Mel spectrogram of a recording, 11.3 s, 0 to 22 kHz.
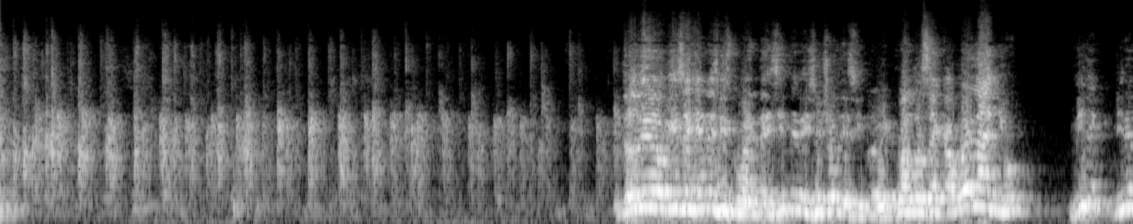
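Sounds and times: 
crowd of people clapping hands: 0:00.0 - 0:07.0
speech: 0:06.2 - 0:11.3.

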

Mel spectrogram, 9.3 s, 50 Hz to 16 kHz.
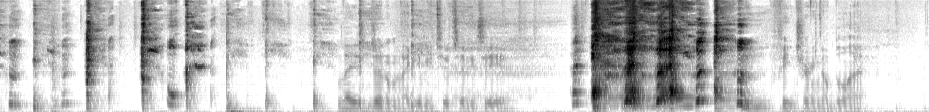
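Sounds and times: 
person coughing: 0:00.0 - 0:04.5, 0:05.8 - 0:07.6
speech: 0:03.5 - 0:08.8.

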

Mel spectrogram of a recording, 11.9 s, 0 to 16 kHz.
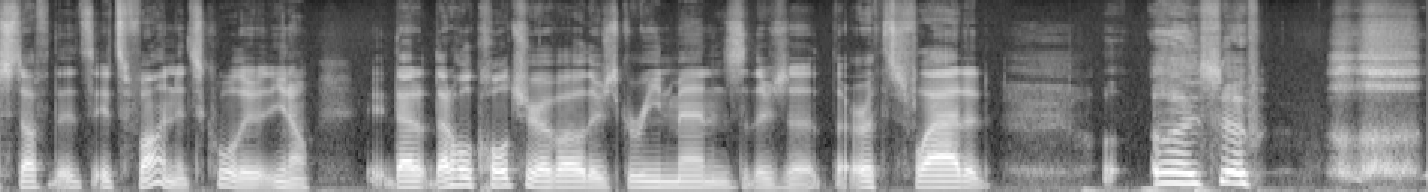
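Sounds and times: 
speech: 0:00.0 - 0:08.3, 0:09.2 - 0:11.5
person yawning with groaning breaths: 0:09.0 - 0:09.8, 0:11.1 - 0:11.8.

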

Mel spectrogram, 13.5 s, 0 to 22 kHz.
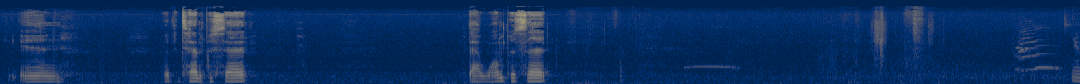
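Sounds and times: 
steady low hum: 0:00.0 - 0:13.4
speech: 0:00.3 - 0:00.9, 0:02.0 - 0:03.2, 0:05.8 - 0:07.0
cat meowing: 0:08.5 - 0:09.3, 0:12.7 - 0:13.4.

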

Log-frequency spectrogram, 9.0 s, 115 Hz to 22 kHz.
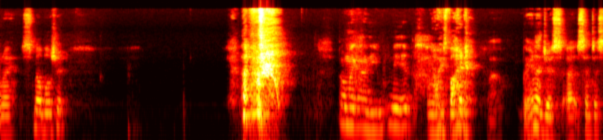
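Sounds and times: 
speech: 0:00.1 - 0:01.2, 0:03.4 - 0:04.2, 0:05.1 - 0:09.0
sneeze: 0:03.6 - 0:04.5.

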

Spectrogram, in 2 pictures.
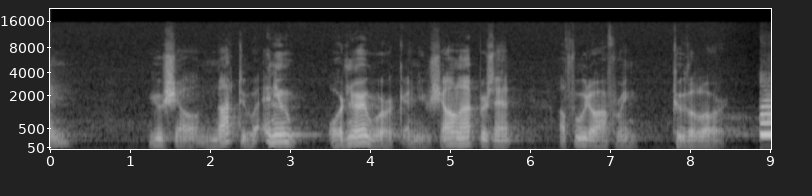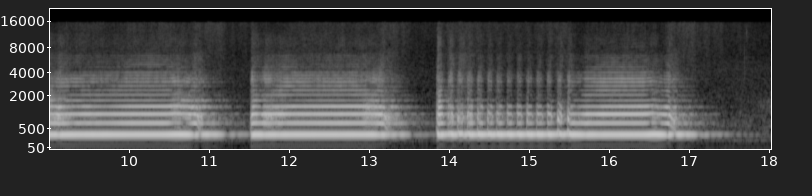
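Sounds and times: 
speech: 0:01.3 - 0:09.3
shofar ram's horn being blown: 0:08.8 - 0:17.6.

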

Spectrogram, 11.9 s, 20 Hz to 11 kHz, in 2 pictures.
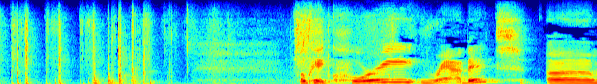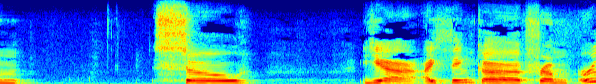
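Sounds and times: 
tarot cards being shuffled before drawing a card: 0:00.0 - 0:02.3
speech: 0:03.0 - 0:06.3, 0:07.8 - 0:08.5, 0:09.6 - 0:11.9.

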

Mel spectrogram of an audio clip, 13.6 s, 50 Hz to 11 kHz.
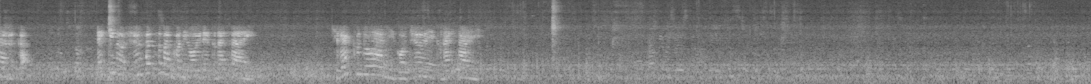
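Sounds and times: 
person making announcements: 0:00.0 - 0:00.5, 0:01.2 - 0:03.3, 0:04.1 - 0:06.2
train rumbling: 0:00.0 - 0:13.6.

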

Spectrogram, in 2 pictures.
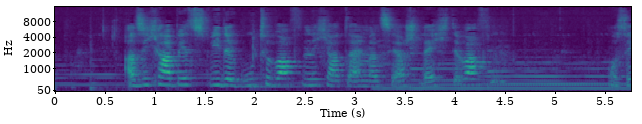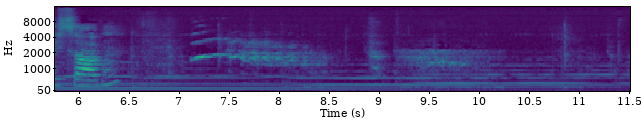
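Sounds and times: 
speech: 0:00.7 - 0:04.6, 0:05.6 - 0:06.5
horse neighing: 0:06.8 - 0:10.2.

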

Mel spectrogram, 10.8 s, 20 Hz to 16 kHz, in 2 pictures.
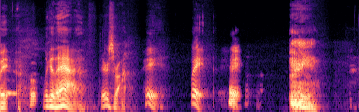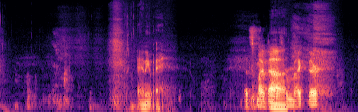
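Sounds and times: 
speech: 0:00.0 - 0:03.1, 0:09.1 - 0:10.3
loud harsh throat-clearing cough: 0:04.3 - 0:04.9.

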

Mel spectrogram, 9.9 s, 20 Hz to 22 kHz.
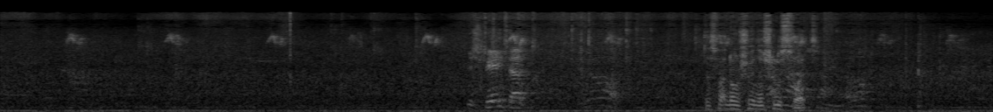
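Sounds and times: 
small bird chirping: 0:00.6 - 0:06.4
speech: 0:04.7 - 0:05.4, 0:07.0 - 0:08.4.

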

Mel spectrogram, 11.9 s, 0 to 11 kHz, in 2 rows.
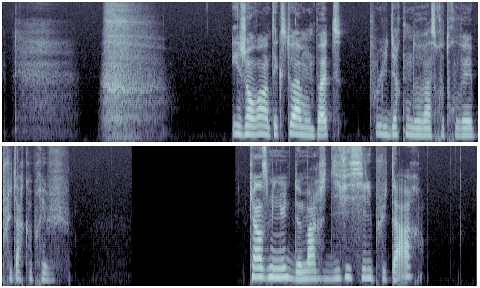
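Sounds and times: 
deep breath drawn and let out: 0:00.1 - 0:02.2
speech: 0:02.9 - 0:06.8, 0:09.0 - 0:11.3.

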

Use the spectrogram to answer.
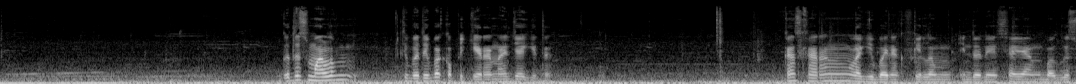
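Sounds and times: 
car engine rumble inside a moving car cabin: 0:00.0 - 0:10.7
faint road noise: 0:00.0 - 0:10.7
speech: 0:02.8 - 0:05.7, 0:07.9 - 0:10.7.

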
